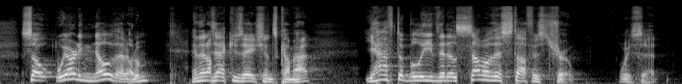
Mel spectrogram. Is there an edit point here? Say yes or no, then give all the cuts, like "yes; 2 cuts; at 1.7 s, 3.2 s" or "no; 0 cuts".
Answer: yes; 3 cuts; at 1.3 s, 2.1 s, 4.6 s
